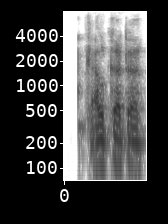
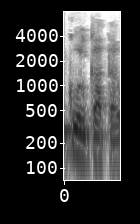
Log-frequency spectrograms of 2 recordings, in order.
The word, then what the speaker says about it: Kolkata: thing now we call Calcutta, Kolkata. So I will use the name Kolkata, which is the recent, more correct name. Calcutta was a British accent, British pronunciation.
